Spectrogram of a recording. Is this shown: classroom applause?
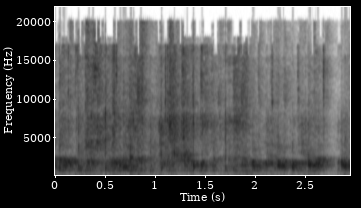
yes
